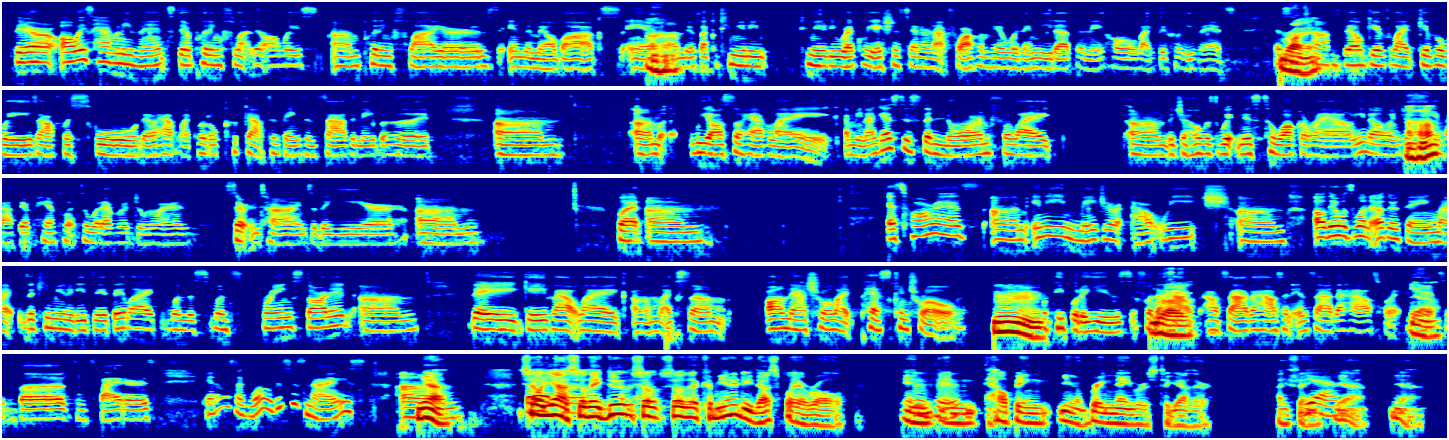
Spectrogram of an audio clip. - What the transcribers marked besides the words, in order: other background noise; tapping
- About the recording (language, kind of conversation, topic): English, unstructured, What are some meaningful ways communities can come together to help each other in difficult times?
- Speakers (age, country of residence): 45-49, United States; 75-79, United States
